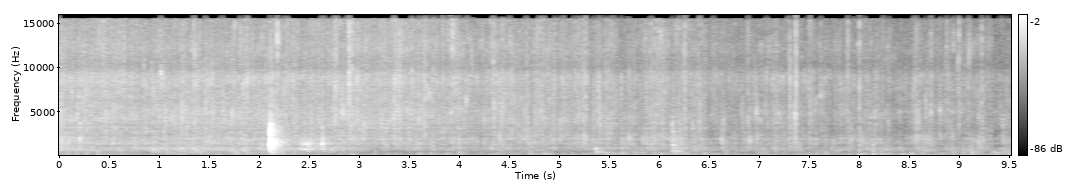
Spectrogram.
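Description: Vegetables and sauce sizzling in a non-stick wok while a wooden spatula stirs them, with a sharp knock about two seconds in. The sizzle fades steadily as a cornflour-and-water slurry mixes into the pan.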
